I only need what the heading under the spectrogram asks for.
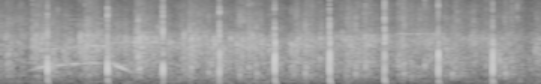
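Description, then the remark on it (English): An audience applauds steadily to honor the fathers on Father's Day, dense clapping filling the whole stretch with sharp individual claps popping out roughly every third of a second, loud and sustained without voices. “We're just going to clap.”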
